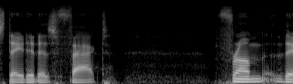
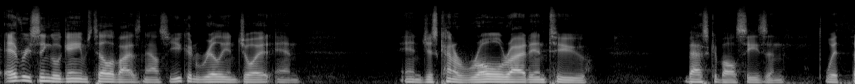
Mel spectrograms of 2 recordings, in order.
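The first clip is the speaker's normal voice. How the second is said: normal talking voice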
